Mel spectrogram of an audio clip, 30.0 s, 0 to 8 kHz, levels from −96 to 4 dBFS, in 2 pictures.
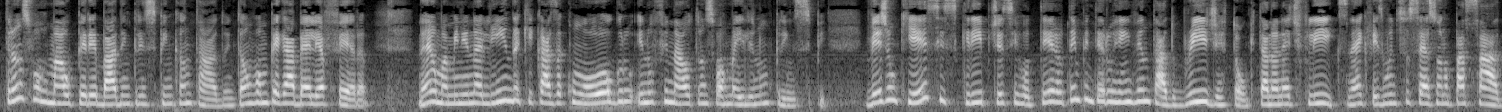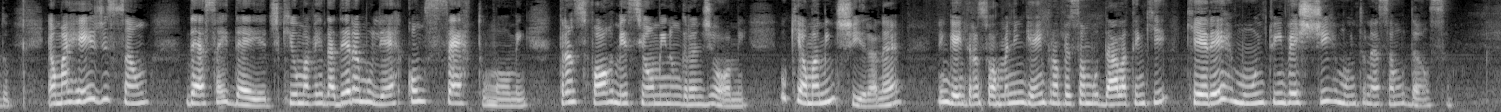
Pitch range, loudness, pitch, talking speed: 220-275 Hz, -15 LUFS, 240 Hz, 190 wpm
